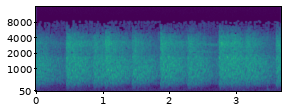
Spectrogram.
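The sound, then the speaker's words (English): Gunshots crack during a gunfight as bullets strike a wooden barrier. Many harsh, noisy bursts follow one another in quick, fairly regular succession at a steady loud level. “The gunfight continued without any let-up, and Soapy's men crawled closer and closer. The bullets ripped into the wooden barrier”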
